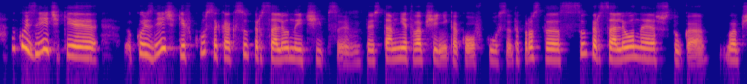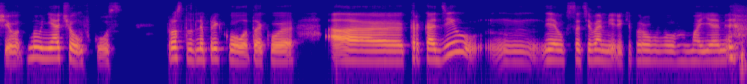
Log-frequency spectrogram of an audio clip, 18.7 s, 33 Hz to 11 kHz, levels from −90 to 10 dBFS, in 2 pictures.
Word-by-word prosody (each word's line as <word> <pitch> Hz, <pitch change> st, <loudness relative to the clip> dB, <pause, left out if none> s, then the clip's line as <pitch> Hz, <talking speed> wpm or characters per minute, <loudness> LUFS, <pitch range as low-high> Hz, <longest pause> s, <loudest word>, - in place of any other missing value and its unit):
Ну, 390 Hz, -, -5 dB
кузнечики 275 Hz, -, +5 dB, 0.5 s
кузнечики 270 Hz, -, +2 dB
вкуса 290 Hz, 0 st, -5 dB
как 205 Hz, -4 st, -2 dB
супер 250 Hz, -5 st, -5 dB
соленые 195 Hz, -1 st, +1 dB
чипсы, 180 Hz, -1 st, -10 dB
м. 145 Hz, +2 st, -11 dB
То 175 Hz, -, -4 dB
есть, 170 Hz, 0 st, -7 dB
там 190 Hz, 0 st, +2 dB
нет 200 Hz, 0 st, +2 dB
вообще 180 Hz, 0 st, 0 dB
никакого 80 Hz, 0 st, -4 dB
вкуса. 165 Hz, -, -11 dB
Это 180 Hz, -, -10 dB
просто 190 Hz, -2 st, 0 dB, 0.2 s
супер 270 Hz, -4 st, 0 dB
соленая 195 Hz, 0 st, +4 dB
штука. 165 Hz, -, -6 dB, 0.2 s
Вообще, 180 Hz, 0 st, -2 dB
вот, 150 Hz, -, -3 dB
ну 210 Hz, +1 st, 0 dB
ни 200 Hz, 0 st, +3 dB
о 200 Hz, 0 st, +4 dB
чем 200 Hz, -, -1 dB
вкус. -, -, -11 dB, 0.5 s
Просто 205 Hz, -3 st, 0 dB
для 185 Hz, +1 st, -2 dB
прикола 185 Hz, -, -1 dB
такое. 80 Hz, 0 st, -1 dB, 0.4 s
А 165 Hz, -, +5 dB
крокодил, 250 Hz, -, -1 dB
м, 160 Hz, -, -13 dB
я 180 Hz, 0 st, +1 dB
его, 170 Hz, -1 st, -2 dB
кстати, 175 Hz, +1 st, -7 dB
в 175 Hz, -, -4 dB
Америке 170 Hz, -2 st, -5 dB
пробовала, 165 Hz, -1 st, -5 dB
в -, -, -14 dB
Майами. 165 Hz, +4 st, -3 dB
185 Hz, 140 wpm, -25 LUFS, 165-215 Hz, 0.5 s, кузнечики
